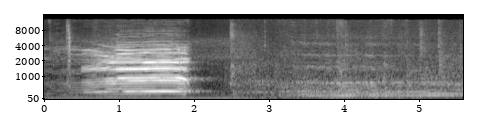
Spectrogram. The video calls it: Cows mooing in conversation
